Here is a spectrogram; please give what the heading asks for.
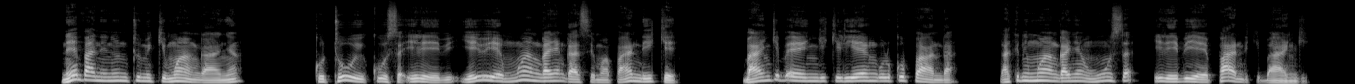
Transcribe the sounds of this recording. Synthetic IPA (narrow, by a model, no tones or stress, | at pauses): nɛbaninun̩tumikimwaŋɡaɲa | kutuikusaʔilɛbijɛjujɛmwaŋɡaɲaŋɡasɛmwapandikɛ | baŋɡibaɛŋɡikiliɛŋɡulukupanda | lakinimwaŋɡaɲaŋ̩husa | ilɛbijɛpandikiba̰ŋɡi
